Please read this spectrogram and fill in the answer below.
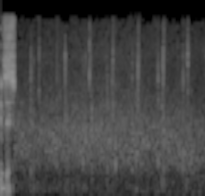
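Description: Faint, quick running footsteps from the anime's sound effects, heard as light irregular taps over a soft hiss, with a man's voice trailing off at the very start.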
